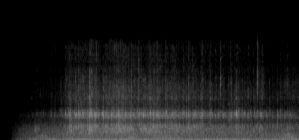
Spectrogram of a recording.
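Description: City street ambience fading in at the start: a steady low traffic rumble with the voices of passers-by, and a thin high whine running through the middle.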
